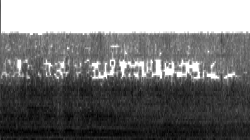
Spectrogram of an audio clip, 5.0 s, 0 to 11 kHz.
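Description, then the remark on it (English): A loud, steady roar of the Golden Streak Streamliner, a fast passenger train from L.A. to Chicago, rushing past at 90, a dense continuous rumble with rattling and hiss that barely varies over several seconds. “It sounds like a train.”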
